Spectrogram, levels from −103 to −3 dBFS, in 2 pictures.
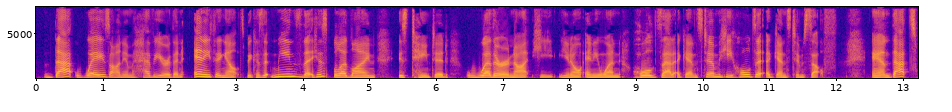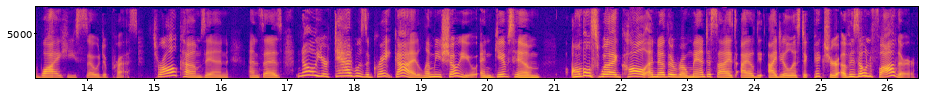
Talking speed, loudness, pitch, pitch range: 155 wpm, -19 LUFS, 195 Hz, 170-230 Hz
